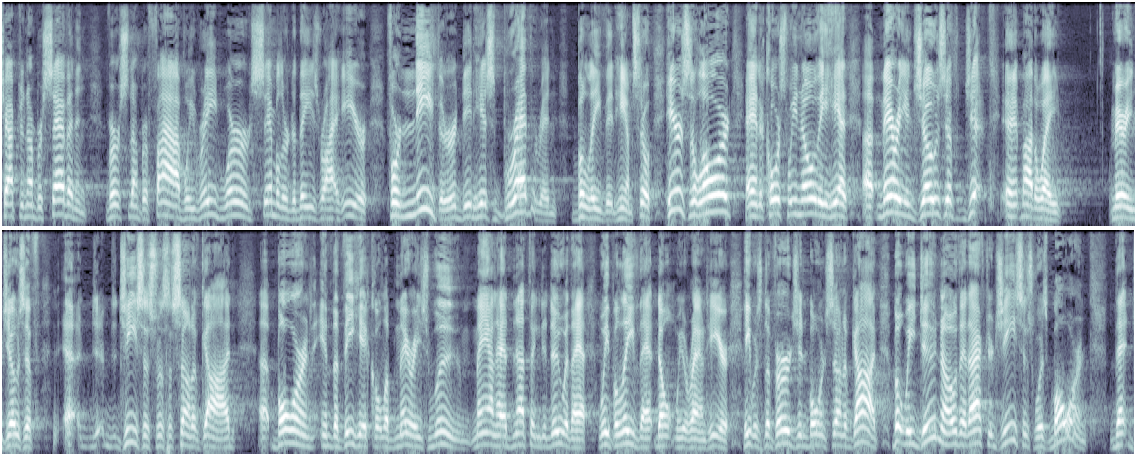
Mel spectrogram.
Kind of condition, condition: setting, large echoing room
